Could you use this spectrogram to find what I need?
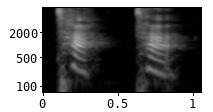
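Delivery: "Ta, ta" short, loud and explosive; really harsh T. Shown as a demonstration. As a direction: spit out a hard T on each "ta". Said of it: "do a really harsh T".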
